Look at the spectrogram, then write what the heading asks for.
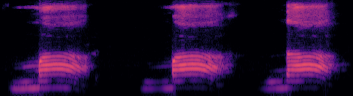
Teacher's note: ये वो साउंड है जो नाक की वाइब्रेशन से निकलते हैं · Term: नेजल साउंड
